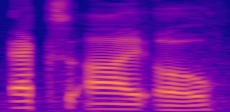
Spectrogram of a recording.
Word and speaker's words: Xiomaro: The X is pronounced like an S, so it's Xiomaro.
